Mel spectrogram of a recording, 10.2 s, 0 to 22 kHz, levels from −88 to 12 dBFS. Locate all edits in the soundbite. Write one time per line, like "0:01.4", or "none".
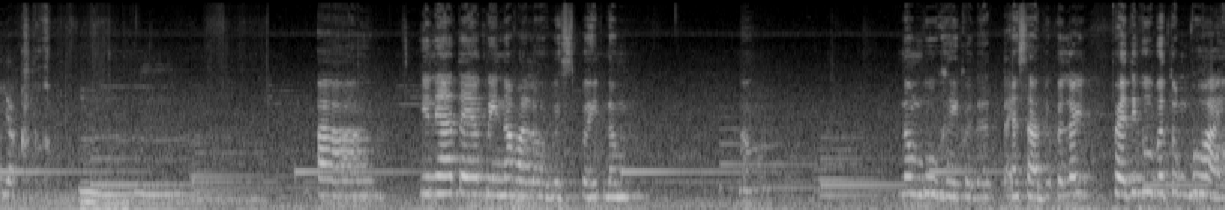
0:02.2
0:08.4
